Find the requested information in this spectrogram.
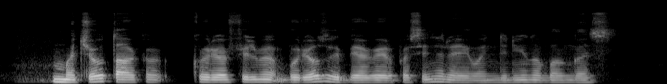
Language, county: Lithuanian, Telšiai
